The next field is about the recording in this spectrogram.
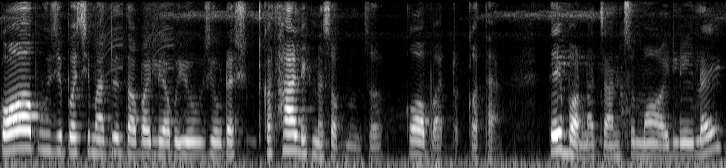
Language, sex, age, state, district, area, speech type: Nepali, male, 30-45, West Bengal, Kalimpong, rural, spontaneous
